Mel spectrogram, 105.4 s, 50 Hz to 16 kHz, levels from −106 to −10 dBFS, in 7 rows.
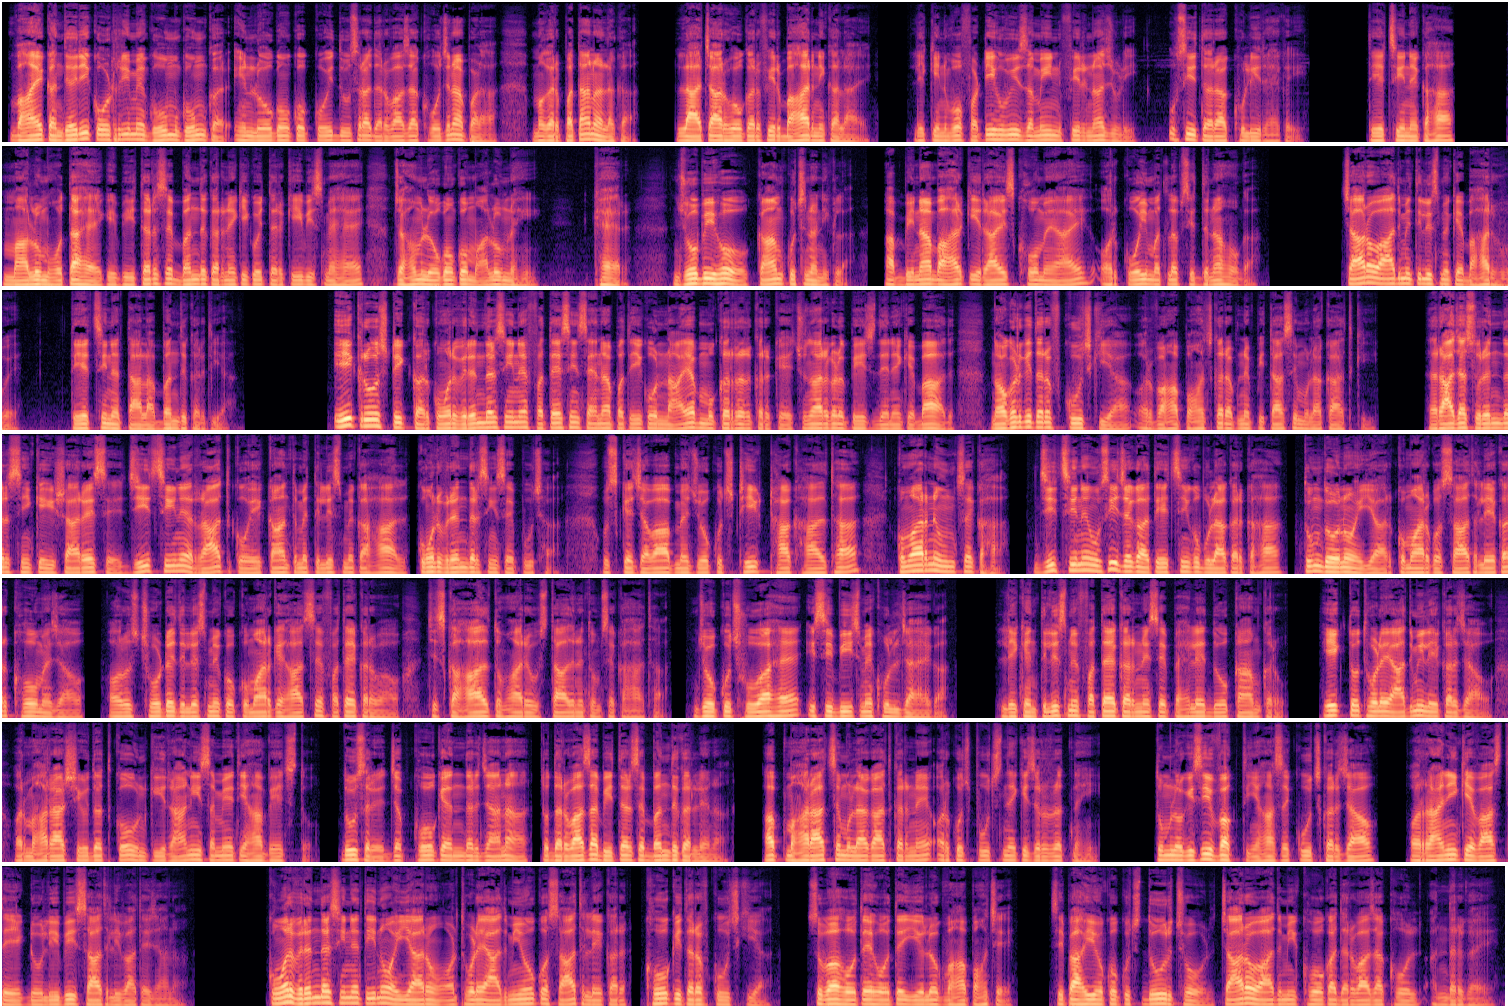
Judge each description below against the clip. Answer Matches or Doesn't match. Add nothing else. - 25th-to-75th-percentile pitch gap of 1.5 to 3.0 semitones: Matches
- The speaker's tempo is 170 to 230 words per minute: Matches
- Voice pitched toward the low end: Matches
